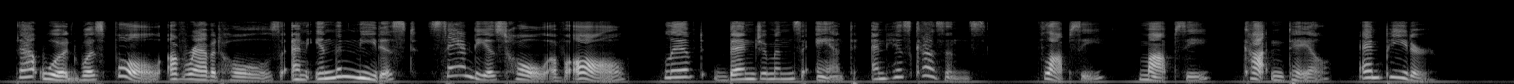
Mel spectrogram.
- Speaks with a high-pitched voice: Yes, high, 225 Hz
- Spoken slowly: Yes, slow, 105 wpm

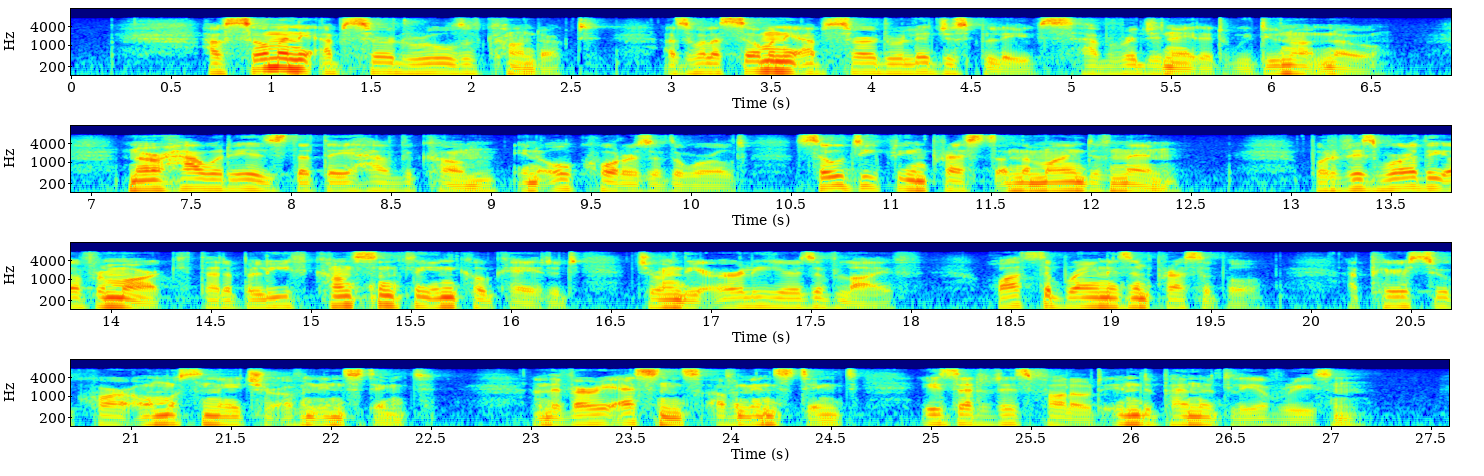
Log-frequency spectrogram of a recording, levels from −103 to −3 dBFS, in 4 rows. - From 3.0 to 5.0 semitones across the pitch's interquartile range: Yes, average, 3.8 semitones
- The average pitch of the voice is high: No, low, 115 Hz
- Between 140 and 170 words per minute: No, average, 195 wpm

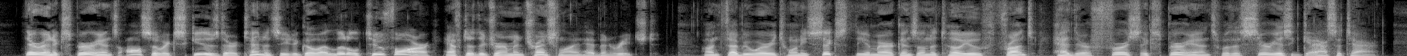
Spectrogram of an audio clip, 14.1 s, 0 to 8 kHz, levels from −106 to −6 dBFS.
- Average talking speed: Yes, average, 160 wpm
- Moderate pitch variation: No, wide, 7.0 semitones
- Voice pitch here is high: No, low, 130 Hz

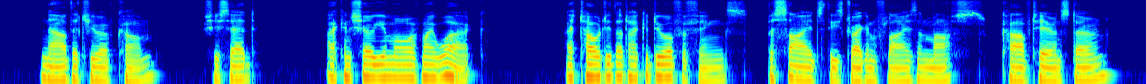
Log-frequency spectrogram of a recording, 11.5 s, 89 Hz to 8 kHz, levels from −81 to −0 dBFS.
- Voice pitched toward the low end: Yes, low, 115 Hz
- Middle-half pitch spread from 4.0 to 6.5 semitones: No, average, 2.8 semitones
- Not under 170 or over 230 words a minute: Yes, average, 185 wpm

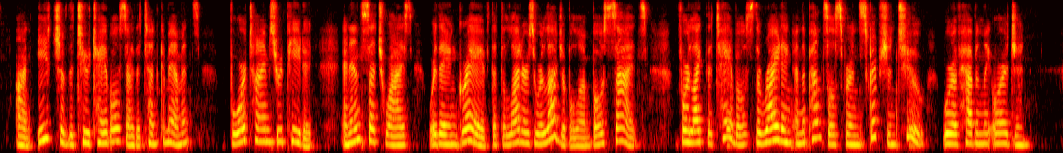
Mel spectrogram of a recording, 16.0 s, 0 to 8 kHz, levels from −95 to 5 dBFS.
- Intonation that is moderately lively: Yes, average, 4.4 semitones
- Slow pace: No, average, 165 wpm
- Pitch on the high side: Yes, high, 200 Hz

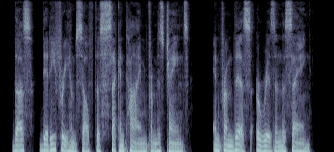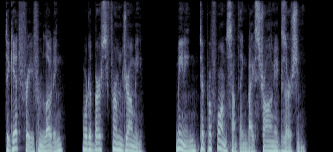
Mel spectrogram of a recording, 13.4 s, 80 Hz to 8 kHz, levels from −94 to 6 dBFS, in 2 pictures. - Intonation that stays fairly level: No, average, 5.1 semitones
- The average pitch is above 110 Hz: No, low, 100 Hz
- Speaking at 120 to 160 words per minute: Yes, average, 155 wpm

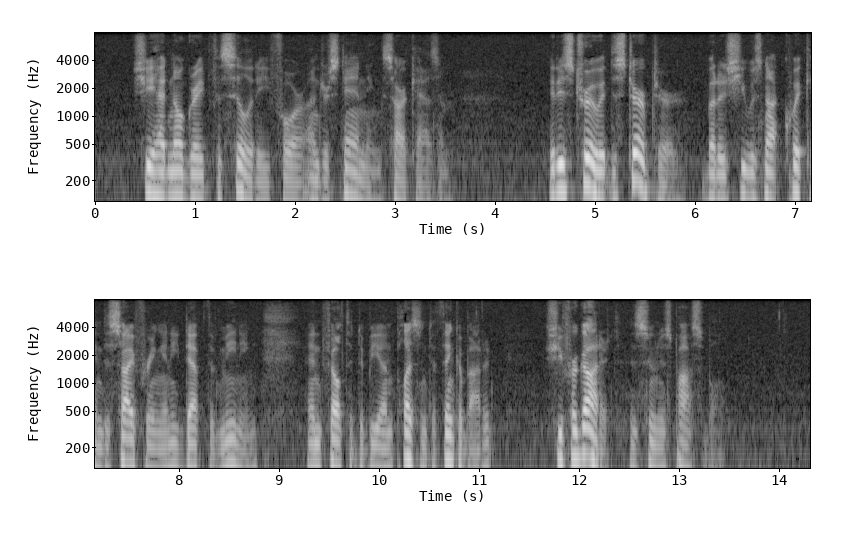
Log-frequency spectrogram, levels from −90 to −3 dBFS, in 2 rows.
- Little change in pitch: No, average, 4.6 semitones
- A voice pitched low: Yes, low, 110 Hz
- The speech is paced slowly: No, average, 170 wpm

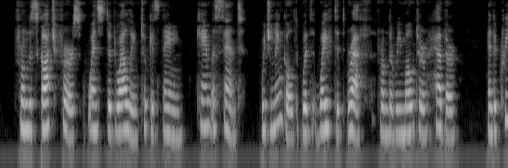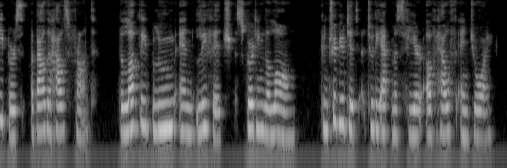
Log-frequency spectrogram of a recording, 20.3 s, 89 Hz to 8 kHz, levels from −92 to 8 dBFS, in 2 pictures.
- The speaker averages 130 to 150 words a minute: Yes, slow, 135 wpm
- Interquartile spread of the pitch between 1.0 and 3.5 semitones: Yes, narrow, 2.6 semitones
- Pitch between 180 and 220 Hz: No, high, 230 Hz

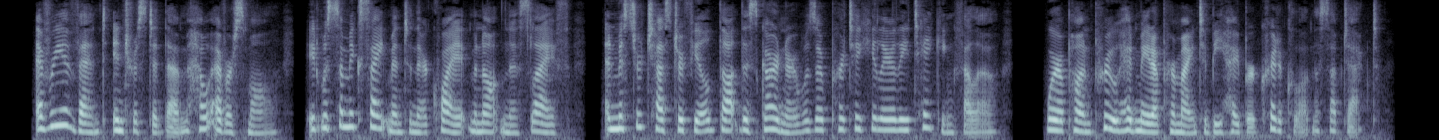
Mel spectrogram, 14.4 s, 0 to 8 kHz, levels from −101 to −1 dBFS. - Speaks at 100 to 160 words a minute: No, average, 170 wpm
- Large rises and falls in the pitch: No, average, 4.3 semitones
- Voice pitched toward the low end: No, high, 210 Hz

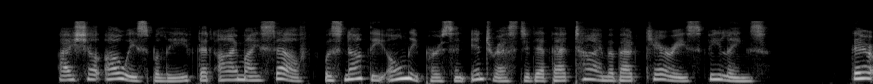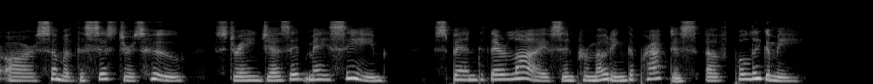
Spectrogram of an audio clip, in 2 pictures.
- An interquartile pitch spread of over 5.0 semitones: Yes, wide, 5.5 semitones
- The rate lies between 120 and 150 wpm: Yes, average, 145 wpm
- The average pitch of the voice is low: No, high, 190 Hz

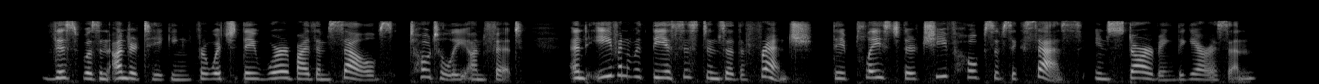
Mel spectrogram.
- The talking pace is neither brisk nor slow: Yes, average, 145 wpm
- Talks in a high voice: Yes, very high, 265 Hz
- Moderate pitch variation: Yes, average, 4.2 semitones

